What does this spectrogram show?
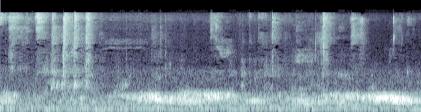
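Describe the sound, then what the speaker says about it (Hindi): A rooftop loft pigeon in Karachi gives soft, repeated low coos, fairly faint and close, with light background noise and no talking. "मेहरों वाला कबूतर है"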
